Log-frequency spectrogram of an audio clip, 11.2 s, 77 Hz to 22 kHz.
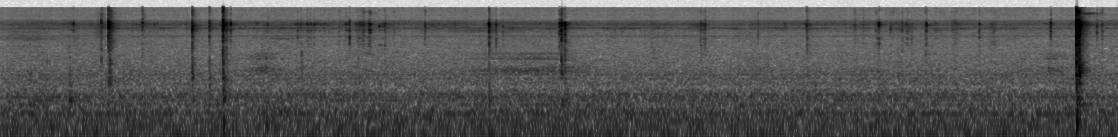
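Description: Irregular small clicks and snaps of thin 3D-printed support struts being cut and broken away from a miniature printed part, with one sharper snap near the end.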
